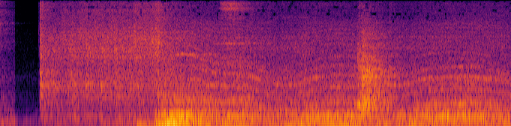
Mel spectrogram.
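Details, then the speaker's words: Clark forklift after repair and refresh: short crank, fires immediately and settles into smooth steady idle with a couple of light revs; normal start and idle. "I'm going to adjust my tilt steering to where I want it. I'm going to fire it up."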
